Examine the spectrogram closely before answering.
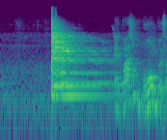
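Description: A metal gong is struck once and rings out.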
